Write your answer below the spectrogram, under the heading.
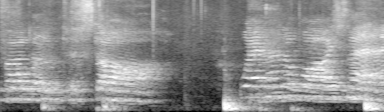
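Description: A group of young children singing together. The singing cuts out for under a second about halfway through, then starts again over low thumps, the loudest just as it resumes.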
